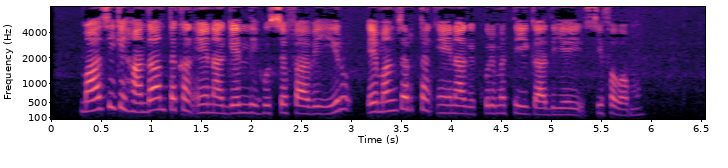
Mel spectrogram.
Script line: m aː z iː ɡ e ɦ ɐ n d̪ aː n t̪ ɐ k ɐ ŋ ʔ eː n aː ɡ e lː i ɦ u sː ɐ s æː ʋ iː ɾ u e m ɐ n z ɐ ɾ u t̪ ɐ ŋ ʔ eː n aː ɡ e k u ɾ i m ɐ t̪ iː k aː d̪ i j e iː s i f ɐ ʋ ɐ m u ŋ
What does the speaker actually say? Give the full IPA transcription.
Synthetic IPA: m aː z iː ɡ e ɦ ɐ n d̪ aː n t̪ ɐ k ɐ ŋ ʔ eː n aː ɡ e lː i ɦ u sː ɐ f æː ʋ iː ɾ u e m ɐ n z ɐ ɾ u t̪ ɐ ŋ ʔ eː n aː ɡ e k u ɾ i m ɐ t̪ iː ɡ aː d̪ i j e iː s i f ɐ ʋ ɐ m u ŋ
